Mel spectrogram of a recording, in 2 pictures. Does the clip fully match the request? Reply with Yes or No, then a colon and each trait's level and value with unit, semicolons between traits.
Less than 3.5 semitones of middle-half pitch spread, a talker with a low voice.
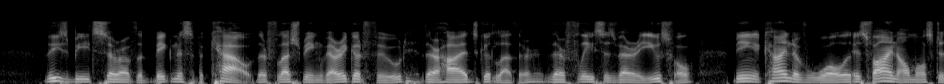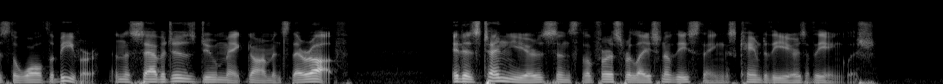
Yes: average, 3.1 semitones; low, 110 Hz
